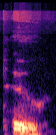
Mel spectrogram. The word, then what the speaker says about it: Piu: a kind of a good city and it's pronounced poo sound peculiar but that's the pronunciation but it's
